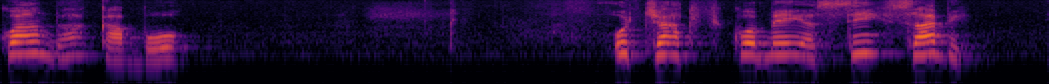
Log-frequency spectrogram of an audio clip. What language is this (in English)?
Portuguese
